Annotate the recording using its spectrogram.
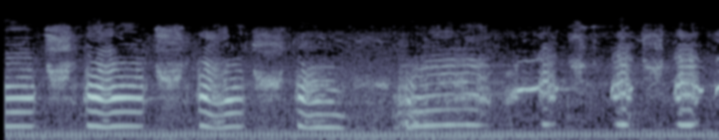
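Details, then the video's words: Donkeys meeting one another give a braying run of harsh, harmonic honks, each note about half a second long, rising and falling in a see-saw rhythm roughly every second, over a steady low electrical hum. "Donkeys and donkeys meeting with funny sounds"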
